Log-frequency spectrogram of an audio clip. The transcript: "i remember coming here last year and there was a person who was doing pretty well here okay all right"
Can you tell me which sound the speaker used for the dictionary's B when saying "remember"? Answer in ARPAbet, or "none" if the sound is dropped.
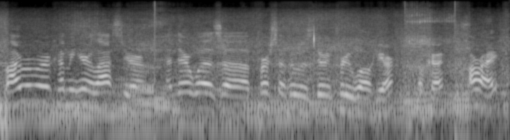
none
